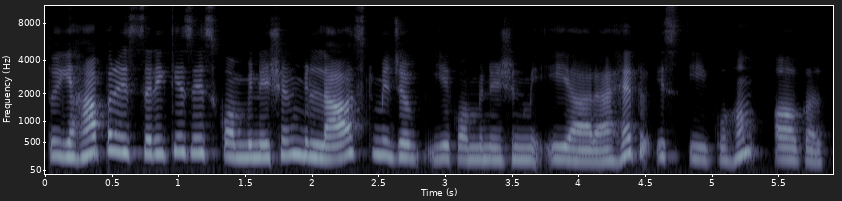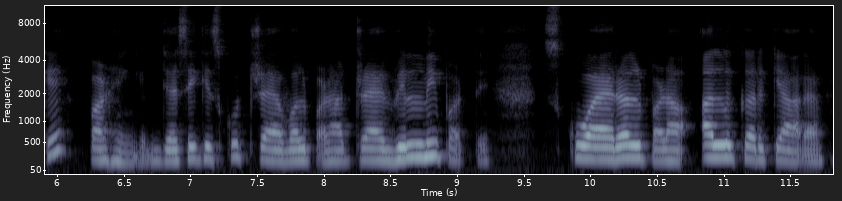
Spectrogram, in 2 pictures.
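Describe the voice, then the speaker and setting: A woman teaching English spelling and pronunciation rules, patiently repeating each word slowly and asking her learners questions as she goes. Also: medium pitch, clear, resonant tone, muffled recording. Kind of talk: explaining spelling rules from a board.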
